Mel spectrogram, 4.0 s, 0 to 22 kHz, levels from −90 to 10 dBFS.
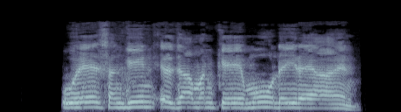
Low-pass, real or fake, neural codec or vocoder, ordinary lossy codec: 9.9 kHz; fake; vocoder, 48 kHz, 128 mel bands, Vocos; Opus, 64 kbps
